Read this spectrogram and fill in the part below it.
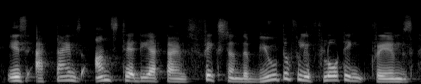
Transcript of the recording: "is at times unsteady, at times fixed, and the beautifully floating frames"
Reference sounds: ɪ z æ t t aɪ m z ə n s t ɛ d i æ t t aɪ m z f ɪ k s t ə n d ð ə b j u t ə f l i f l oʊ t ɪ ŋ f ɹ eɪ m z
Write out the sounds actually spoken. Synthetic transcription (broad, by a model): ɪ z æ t t aɪ m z ə n s t ɛ d i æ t t aɪ m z f ɪ k s t ə n d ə b j u t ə f l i f l oʊ t ɪ ŋ f ɹ eɪ m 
